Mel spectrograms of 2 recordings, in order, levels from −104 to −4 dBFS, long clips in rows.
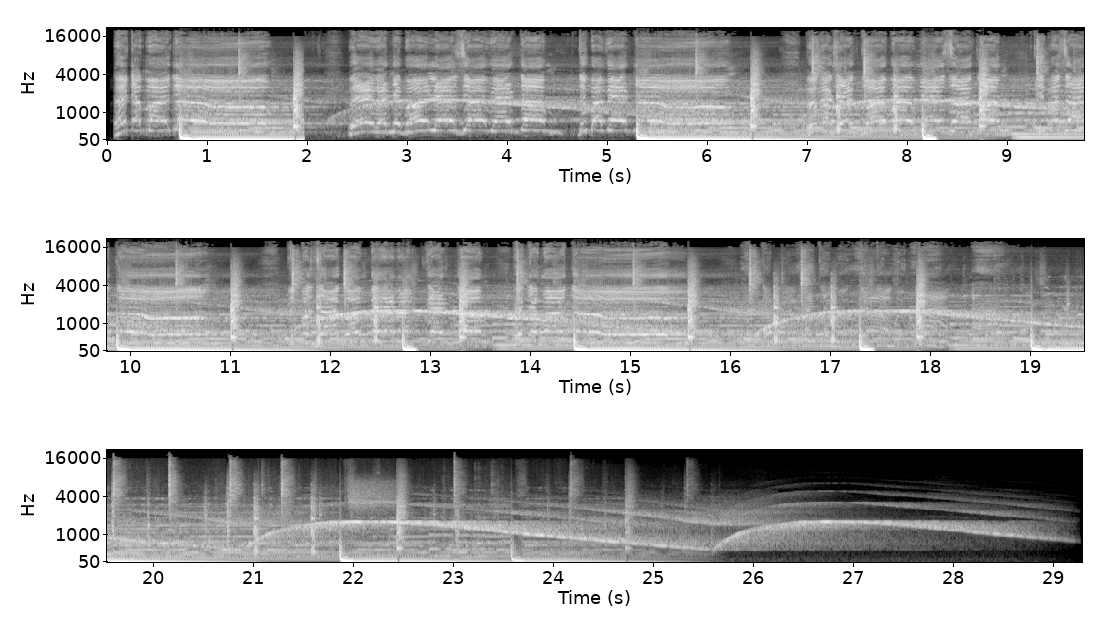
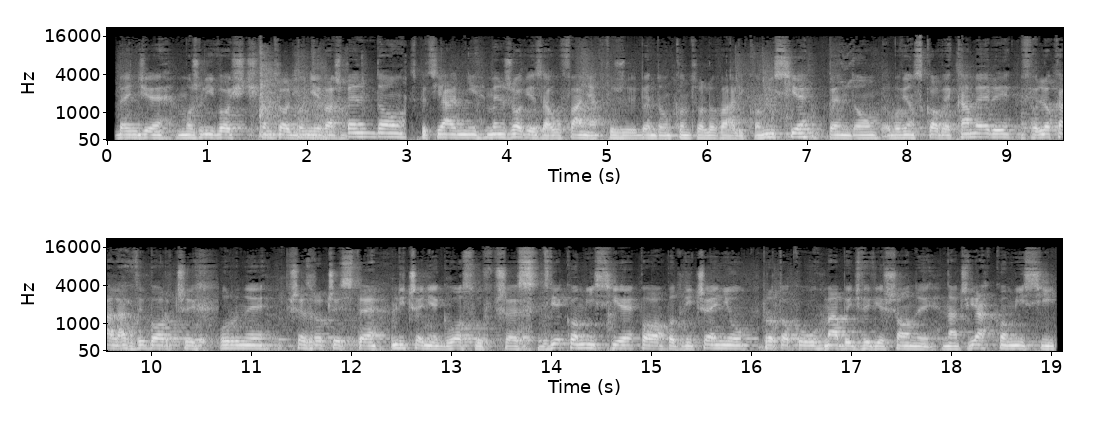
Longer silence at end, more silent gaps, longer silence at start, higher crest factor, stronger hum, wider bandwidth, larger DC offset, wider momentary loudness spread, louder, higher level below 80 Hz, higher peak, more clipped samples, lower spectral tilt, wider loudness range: first, 0.6 s vs 0.05 s; neither; about the same, 0.05 s vs 0.1 s; about the same, 12 dB vs 14 dB; neither; first, 19.5 kHz vs 16.5 kHz; neither; first, 16 LU vs 3 LU; first, -12 LUFS vs -21 LUFS; first, -14 dBFS vs -46 dBFS; first, 0 dBFS vs -8 dBFS; first, 0.1% vs under 0.1%; second, -4 dB/octave vs -5.5 dB/octave; first, 12 LU vs 1 LU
